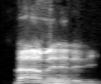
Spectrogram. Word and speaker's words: anonymity: to tell you, I got to work on pronouncing that anonymous. Help me out, guys. Anonymity.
